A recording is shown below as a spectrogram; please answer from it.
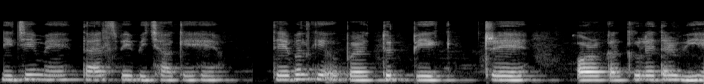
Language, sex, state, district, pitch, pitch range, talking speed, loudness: Hindi, female, Arunachal Pradesh, Papum Pare, 200 Hz, 195-210 Hz, 145 wpm, -18 LUFS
